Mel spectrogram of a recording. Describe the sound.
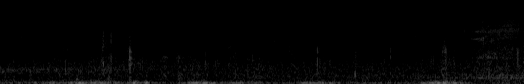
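Footsteps walking along a private path by a farmstead in Niebert, in the Groninger countryside, a steady series of soft, dull steps over a constant background rustle.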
